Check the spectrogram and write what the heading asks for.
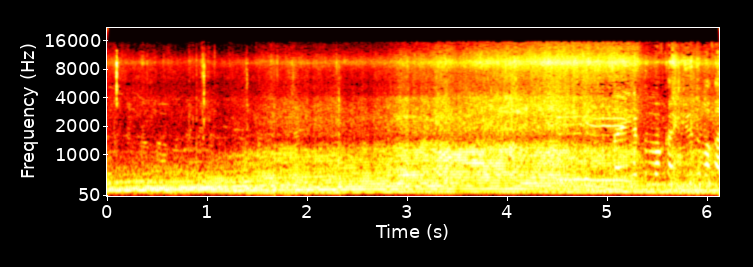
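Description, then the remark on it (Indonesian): A motorcycle engine drones steadily and fairly loudly throughout, its pitch rising and wavering as it revs slightly toward the end, with muffled voices faintly underneath. “jelas setengah jam isinya suara motor enggak ini ada backsoundnya backsound motor ini”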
